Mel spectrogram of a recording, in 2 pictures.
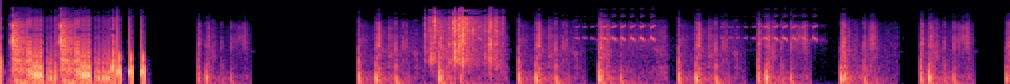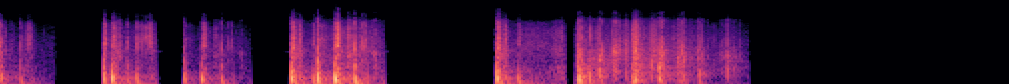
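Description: Footsteps clack steadily on hard ground.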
